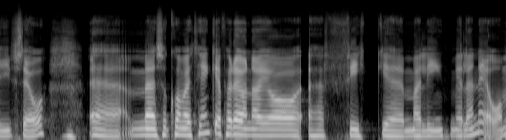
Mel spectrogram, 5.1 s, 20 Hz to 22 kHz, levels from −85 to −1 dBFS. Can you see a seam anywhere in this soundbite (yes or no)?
no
